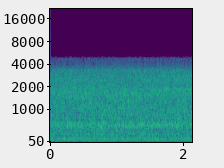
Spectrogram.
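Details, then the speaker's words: PlayStation 3 during Blu-ray drive remarry, console suspected of a loose RSX chip needing reflow: steady loud rushing fan roar with low hum underneath, never changing speed. "I don't know if you can hear that sound in the background, but this PlayStation has a loose RSX chip, so it has to be reflowed."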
